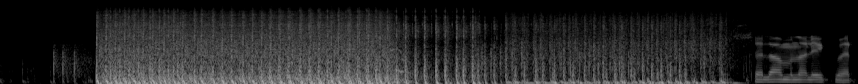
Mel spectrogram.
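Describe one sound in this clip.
Gunfire rattles rapidly in quick bursts.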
